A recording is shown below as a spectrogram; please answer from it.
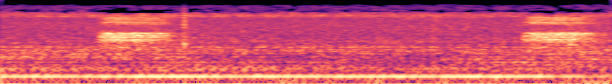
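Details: Fish crows around a fledgling being fed by the adults: a pair of short nasal calls roughly two seconds apart over a steady low hum.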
